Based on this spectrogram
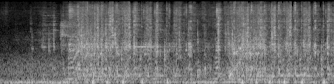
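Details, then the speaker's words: Older Briggs & Stratton 3.5–4.5 hp mower engine (carburetor on metal tank) after carburetor diaphragm repair and spring adjustment, primed: uneven rattling pull-start bursts that never settle into a run. Hard starting; the primer is suspected of not working right away. "All right, let's give it another shot. Sometimes these primers don't work right away. I've noticed that."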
